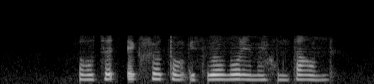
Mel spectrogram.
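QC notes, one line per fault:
0.0–0.8 s and 3.3 s to the end: comfort noise in place of the background. The room tone turns steady and featureless, about 5 dB quieter at first and about 1 dB at the end, likely from discontinuous transmission.
0.76–0.8 s: onset clipped by the voice detector. The first 40 ms are missing, so the sound starts abruptly. Unlike the later chopping, this is a single late switch-on, likely from the voice detector.
1.18–1.52 s, 1.88–2.08 s, 2.76–2.96 s: sound chopped by the voice detector. About 220, 80 and 40 ms of quiet sound in the 4 kHz-limited call audio are swapped for synthetic noise rather than silence, likely from repeated detector switching.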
